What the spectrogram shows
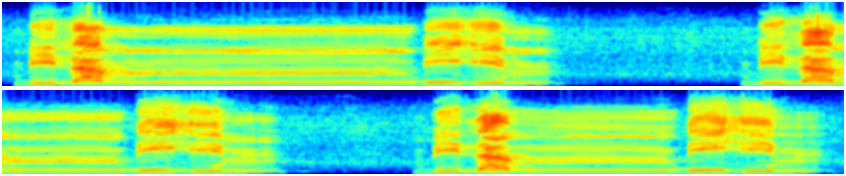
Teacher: পরেরটা হচ্ছে এখানেও কি আছে, নুন সাকিন আছে, তার বাম সাইডে বা আছে, তাহলে নুনটাকে পরিবর্তন করে মিম করতে হবে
